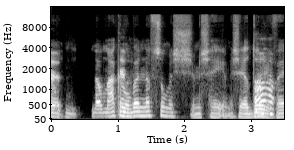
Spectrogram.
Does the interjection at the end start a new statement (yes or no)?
yes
